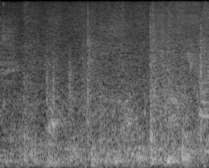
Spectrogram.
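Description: Faint background murmur of small children with a few short knocks and rustles, as from paper signs being handled.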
